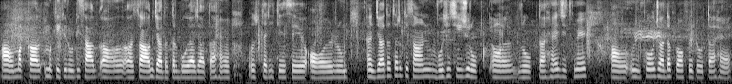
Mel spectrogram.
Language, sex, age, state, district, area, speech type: Urdu, female, 18-30, Uttar Pradesh, Gautam Buddha Nagar, urban, spontaneous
